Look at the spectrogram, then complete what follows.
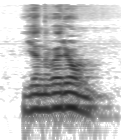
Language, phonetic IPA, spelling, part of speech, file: Russian, [(j)ɪnvɐˈrʲɵm], январём, noun, LL-Q7737 (rus)-январём.wav
- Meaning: instrumental singular of янва́рь (janvárʹ)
